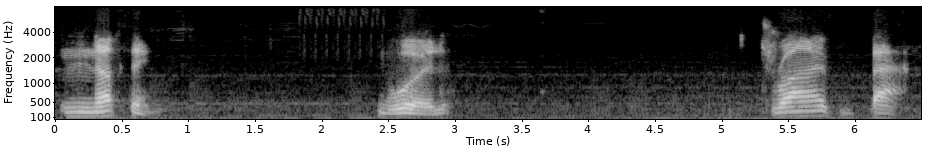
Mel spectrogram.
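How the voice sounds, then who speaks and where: A man playing a proud noble envoy in a tabletop game, declaiming grandly and deliberately in short phrases. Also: lowish voice, phone-quality sound.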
